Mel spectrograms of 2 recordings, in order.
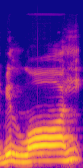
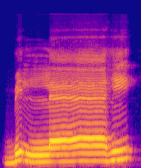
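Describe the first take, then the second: First: The L sound is heavy and thick. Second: The L sound is light and thin. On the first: The speaker calls it wrong. "ऐसे नहीं करेंगे" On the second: The speaker calls it right. "इस लाम को मोटा नहीं पढ़ेंगे"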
